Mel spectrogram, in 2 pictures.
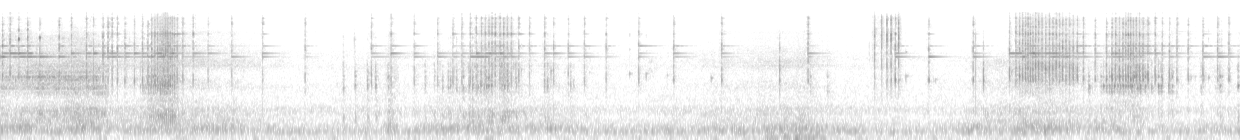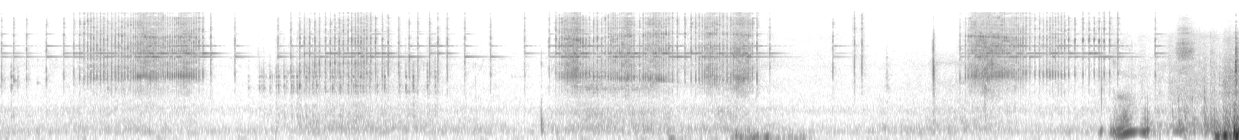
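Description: Spinning fishing reel being cranked in about eight short bursts, each a fine rapid whirring tick, as a hooked bass is reeled in. A low thump about three-quarters of the way through.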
